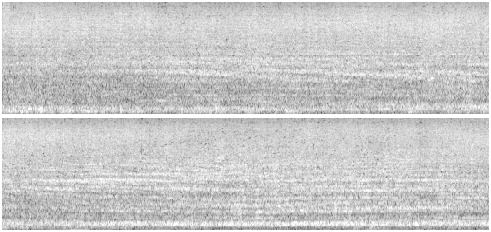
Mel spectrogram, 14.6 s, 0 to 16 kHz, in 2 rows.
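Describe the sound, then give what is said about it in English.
A Victorian London South Western Railway steam locomotive, number 563, built at Nine Elms Works in 1893, runs back from the water column to attach to the front of a visiting locomotive at Swanage. A continuous loud hiss of steam over a low mechanical rumble holds steady throughout, with no voices. “So let's listen to 563 coming back, this beautiful London South Western Railway Victorian locomotive at the heart of this Victorian weekend.”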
